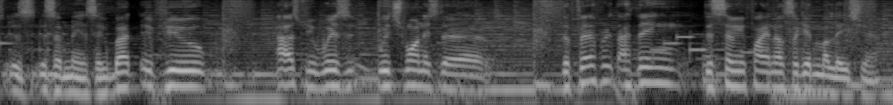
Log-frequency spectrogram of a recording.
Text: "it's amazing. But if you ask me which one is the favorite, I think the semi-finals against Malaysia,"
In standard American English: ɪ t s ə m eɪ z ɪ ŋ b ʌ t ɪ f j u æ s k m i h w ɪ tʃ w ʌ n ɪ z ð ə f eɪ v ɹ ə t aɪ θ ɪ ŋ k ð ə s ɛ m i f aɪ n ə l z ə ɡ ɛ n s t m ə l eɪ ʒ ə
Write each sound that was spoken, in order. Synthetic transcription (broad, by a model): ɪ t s ə m eɪ z ɪ ŋ b ʌ t ɪ f j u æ s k m i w w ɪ tʃ w ʌ n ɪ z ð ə f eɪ f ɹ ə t aɪ θ ɪ ŋ k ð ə s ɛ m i f aɪ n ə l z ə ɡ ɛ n m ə l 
